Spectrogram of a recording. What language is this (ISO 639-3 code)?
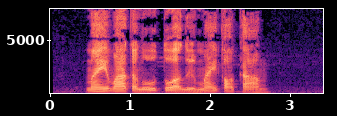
tha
